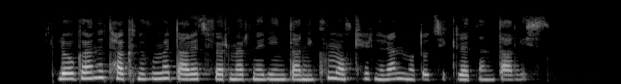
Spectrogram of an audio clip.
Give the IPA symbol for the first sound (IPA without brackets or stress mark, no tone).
l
